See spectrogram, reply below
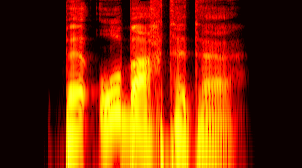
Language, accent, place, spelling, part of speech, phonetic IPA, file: German, Germany, Berlin, beobachtete, adjective / verb, [bəˈʔoːbaxtətə], De-beobachtete.ogg
- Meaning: inflection of beobachten: 1. first/third-person singular preterite 2. first/third-person singular subjunctive II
